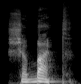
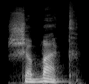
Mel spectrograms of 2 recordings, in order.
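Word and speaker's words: שבת: The pronunciation is Shabbat. Shabbat. We have the letter Shin, decorated with Patah. Followed by the letter Bet, decorated with Kamatz Gadol.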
